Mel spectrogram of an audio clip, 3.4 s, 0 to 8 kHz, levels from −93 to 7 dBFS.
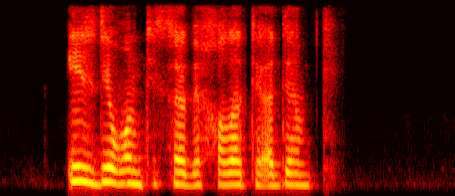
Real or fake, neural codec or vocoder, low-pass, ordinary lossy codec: fake; codec, 16 kHz, 1.1 kbps, Voila-Tokenizer; 7.2 kHz; AAC, 48 kbps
